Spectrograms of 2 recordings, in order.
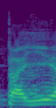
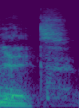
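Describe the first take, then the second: First: The name ends in a vowel, no final t. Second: The name ends with an audible t sound. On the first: The speaker calls it wrong. "quand j'ai dit paillet, attention" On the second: The speaker calls it right. "À la Réunion, ça se dit paillette"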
